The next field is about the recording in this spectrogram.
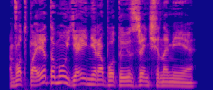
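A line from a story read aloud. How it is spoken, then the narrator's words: Snort. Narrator (Russian): хмыкнул Хендерсон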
